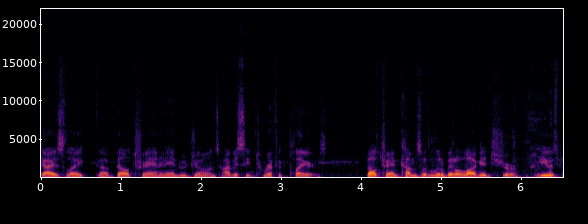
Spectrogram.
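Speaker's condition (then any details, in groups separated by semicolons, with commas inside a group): No condition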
